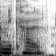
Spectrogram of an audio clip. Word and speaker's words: Mikal: Naja, also Mikal auf der zweiten Silbe betont. – Ja, Mikal.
